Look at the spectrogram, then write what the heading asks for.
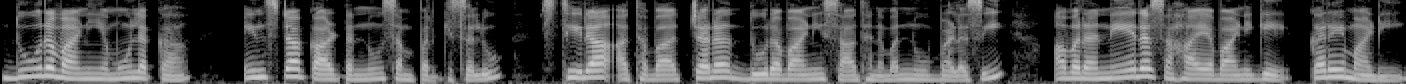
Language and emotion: Kannada, neutral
